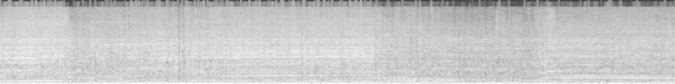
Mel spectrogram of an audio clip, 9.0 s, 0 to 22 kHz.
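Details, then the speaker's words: 2009 BMW E92 328i track car on solid aluminum engine, transmission and differential mounts, hard full-throttle pull: strong engine roar with a clear whine climbing in pitch with speed; differential and transmission whine carried through the solid mounts. "So, as you guys could probably hear, there's a lot of whining noises, a lot of like differential and transmission whine, and a big reason behind that is simply due to the solid aluminum mounts that this car has."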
